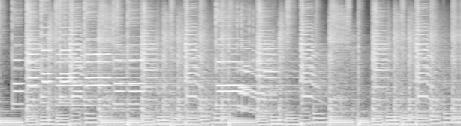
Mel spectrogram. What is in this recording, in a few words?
Flutes & Swingers Full C; Zero-G Kocktail Kollection; Construction Kitz (Lounge)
